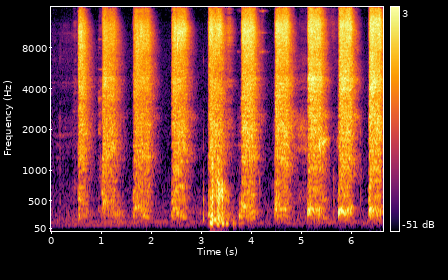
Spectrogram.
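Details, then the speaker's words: Cat with an ongoing sinus problem having a sneezing fit: rapid run of about nine forceful, hissing nasal blasts, like trying to blow its nose; paroxysmal sneezing / nasal snorting. "apologize for that horrible sound that is a cat having a sneezing fit okay sorry about that sneezing fit isn't exactly right he's uh that's what it sounds like when you try to blow your nose and don't have thumbs"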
